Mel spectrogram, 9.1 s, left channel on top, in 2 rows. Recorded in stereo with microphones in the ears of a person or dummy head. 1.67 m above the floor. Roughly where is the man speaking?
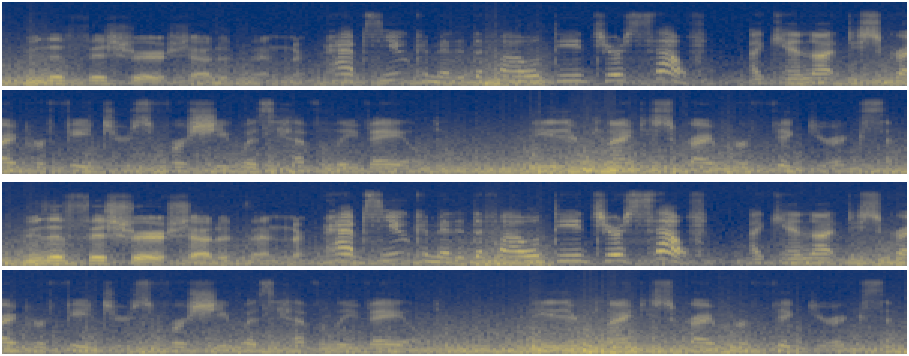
Right.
